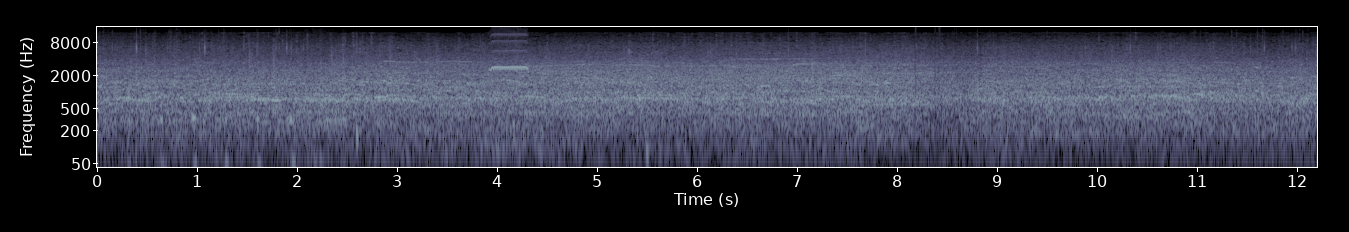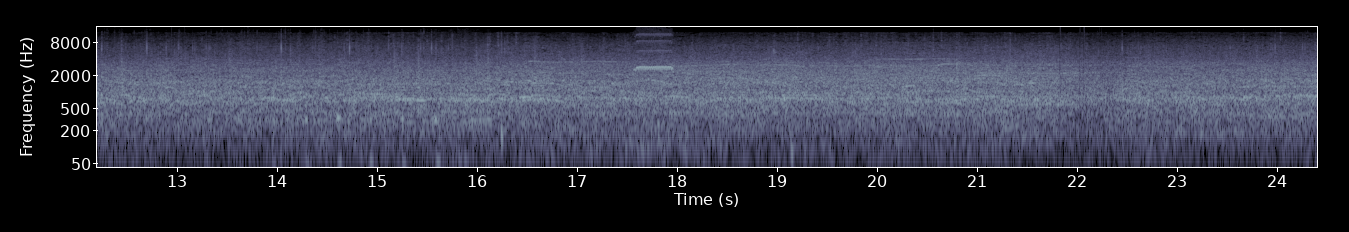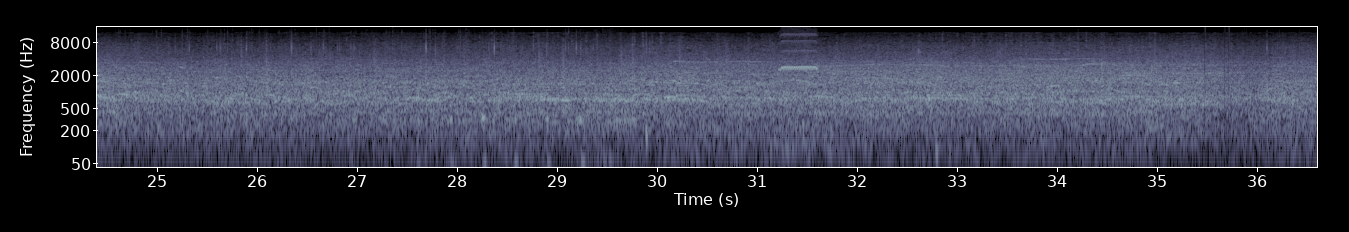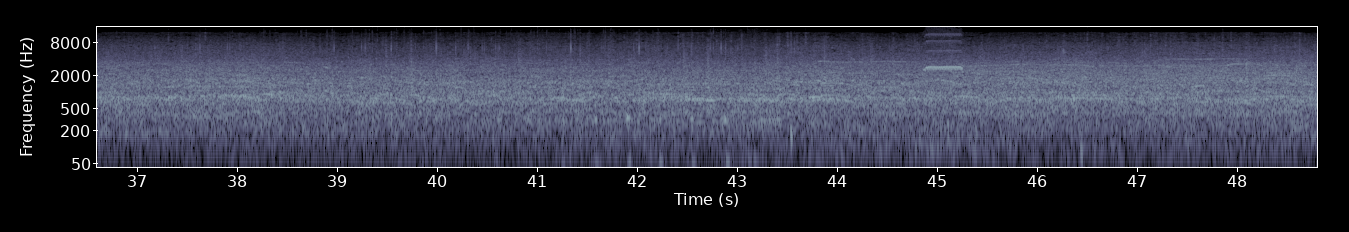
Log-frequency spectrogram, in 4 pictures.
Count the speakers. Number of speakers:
0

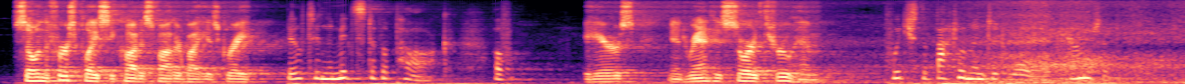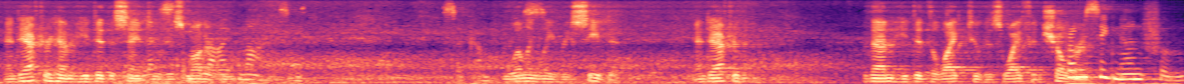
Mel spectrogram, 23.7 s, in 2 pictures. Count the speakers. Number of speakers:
2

